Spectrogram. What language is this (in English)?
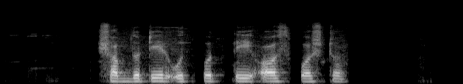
Bangla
